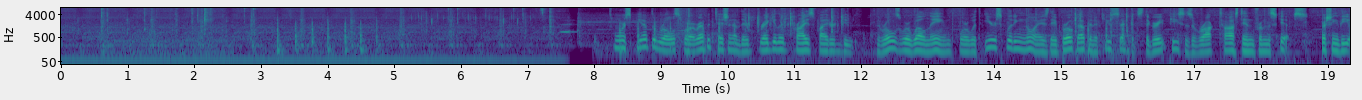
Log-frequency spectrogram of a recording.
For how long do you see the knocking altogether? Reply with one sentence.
You can hear the knocking for 5 seconds altogether.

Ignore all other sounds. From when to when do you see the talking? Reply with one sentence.
You can hear the talking from 8.3 to 19.3 s.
